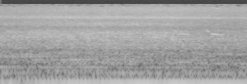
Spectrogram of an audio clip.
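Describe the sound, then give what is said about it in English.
A heavy truck rumbles down a road, its deep, steady engine drone and tire noise filling the scene without a break, fairly loud with no voices. “A truck just went down the road.”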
